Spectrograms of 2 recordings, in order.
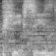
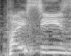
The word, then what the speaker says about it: Pisces: of all right P's P pieces you guys did not hear that Pisces obtained it's cuz I always I'm always thinking about Japanese pronunciations and I is always e like in my recent video I keep having to say I I probably am messing up a lot you need to say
